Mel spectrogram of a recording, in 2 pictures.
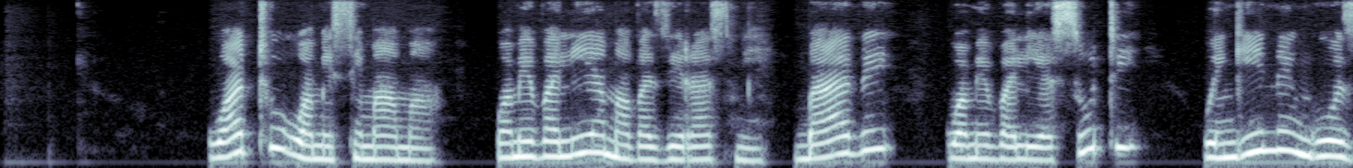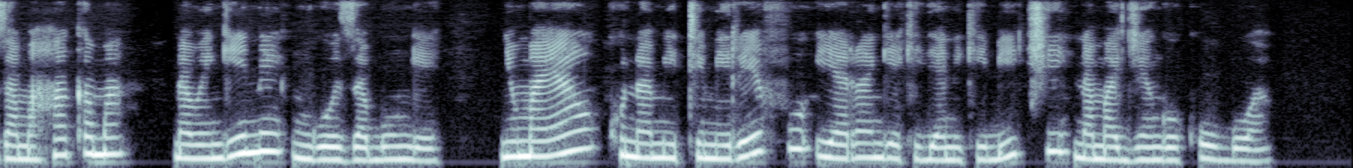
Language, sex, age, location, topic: Swahili, female, 25-35, Kisii, government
